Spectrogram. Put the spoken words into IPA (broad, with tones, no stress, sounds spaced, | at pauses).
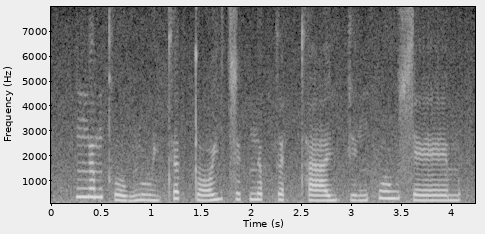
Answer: ŋ ɐ˥ m kʰ o˨˩ w n̪ uː˨˩ j t̪ʰ ɐ˧ k̚ t̪ ɔː˨˥ j t͡s ɵ˧ t̚ n̪ ɐ˧ p̚ k ɐ˨ t̚ t̪ʰ aː˨˧ j k ɪ˨˧ ŋ f o˥ w s ɛː˧ m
